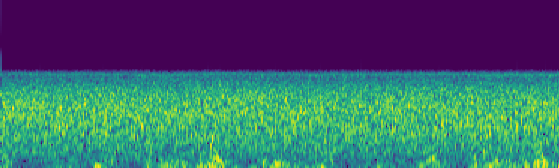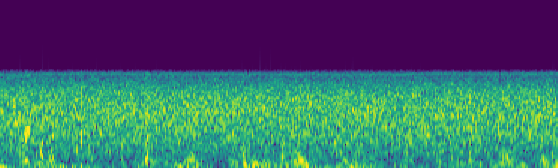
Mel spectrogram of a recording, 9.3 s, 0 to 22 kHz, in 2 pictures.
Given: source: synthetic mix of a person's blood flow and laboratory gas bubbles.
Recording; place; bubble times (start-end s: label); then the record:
Doppler ultrasound of blood flow; precordium
4.73-4.92 s: bubbles
4.96-5.13 s: bubbles
5.25-5.42 s: bubbles
5.82-5.92 s: bubbles
8.53-8.61 s: bubbles
From the record:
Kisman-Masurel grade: 123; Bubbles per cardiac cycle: 1 to 2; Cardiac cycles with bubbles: 10 to 50%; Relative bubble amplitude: loud (0.450 to 0.775); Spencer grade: 2 (many but less than half of the cardiac periods contain bubble signals, singularly or in groups); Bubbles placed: anywhere in the cardiac cycle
